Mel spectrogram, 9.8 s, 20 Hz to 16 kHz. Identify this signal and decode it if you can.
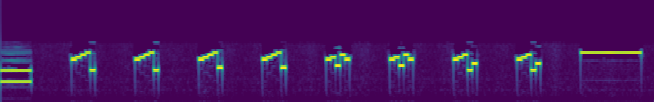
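Five-tone selective call (ZVEI), heard as quick runs of five tones, tones of about 70 ms. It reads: 89003 89003 89004 89004 89508 89508 89036 89036
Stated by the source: ZVEI five-tone call received on SDR, feuerwehr-orlamuende (fire brigade Orlamünde).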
